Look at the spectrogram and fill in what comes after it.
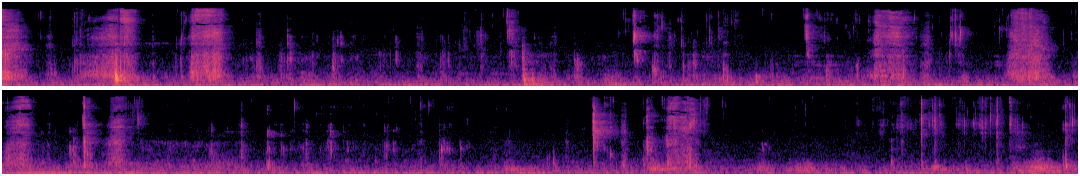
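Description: Close-up chewing and biting of butter chicken and rice eaten by hand: irregular wet mouth sounds and bites, the loudest about a second in.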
